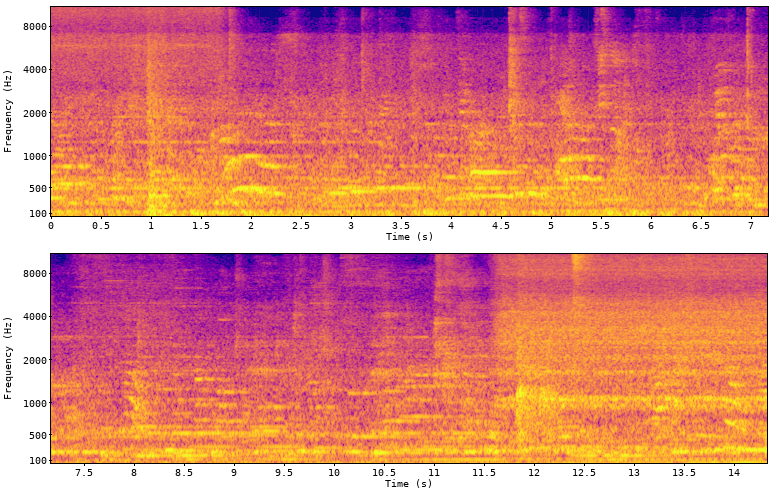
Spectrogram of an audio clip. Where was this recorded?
in a cafe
